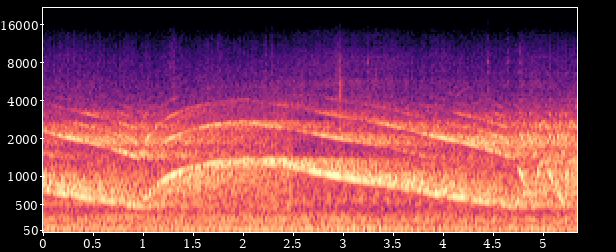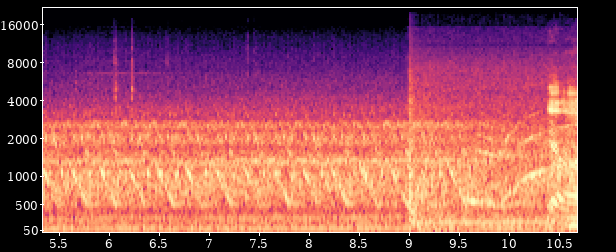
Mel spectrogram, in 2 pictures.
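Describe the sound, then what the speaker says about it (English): Emergency vehicle sirens in the SimCity 4 Deluxe video game, sweeping wail cycles that shift into a rapid yelp pattern, loud and continuous with engine drone underneath and an abrupt change near the end. "you can turn on the sirens"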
